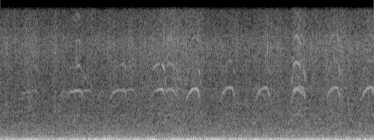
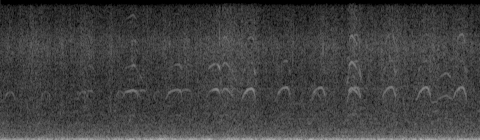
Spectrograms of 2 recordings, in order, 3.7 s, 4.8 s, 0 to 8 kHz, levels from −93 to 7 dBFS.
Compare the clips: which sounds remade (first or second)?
first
